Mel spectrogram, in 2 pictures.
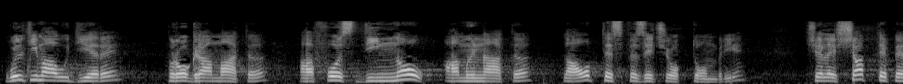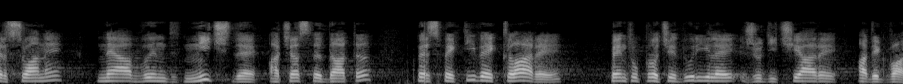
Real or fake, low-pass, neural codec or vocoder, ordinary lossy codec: real; none; none; none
